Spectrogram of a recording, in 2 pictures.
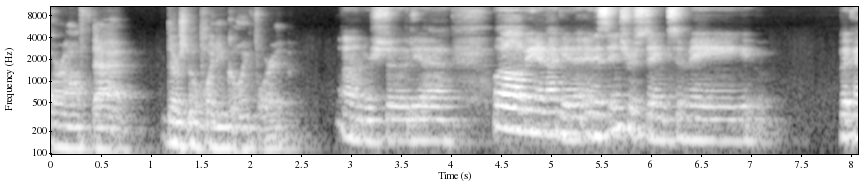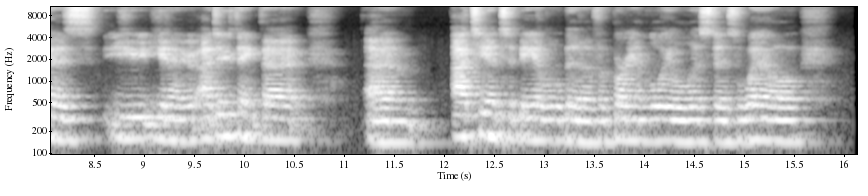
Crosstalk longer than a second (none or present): none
